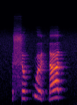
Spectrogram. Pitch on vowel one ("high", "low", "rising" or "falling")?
rising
